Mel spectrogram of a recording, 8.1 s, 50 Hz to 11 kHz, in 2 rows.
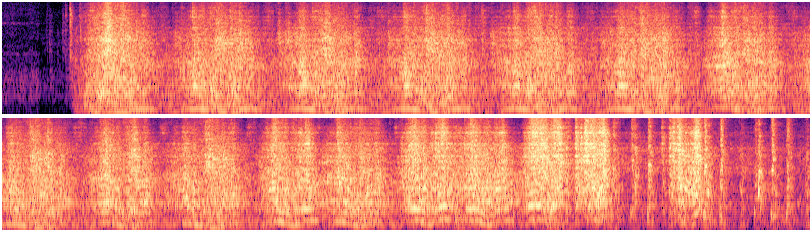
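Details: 1950s Caterpillar Traxcavator track loader diesel, long unrun, cranking with ether in the filter and throttle opened, smoke from the stack and fuel coming up: starter churns about two beats a second with uneven chuffs, trying to catch but never fires; cranks, no start, cause unconfirmed.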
